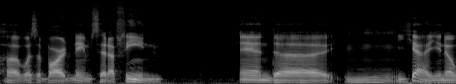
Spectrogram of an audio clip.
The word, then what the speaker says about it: Serafin: people always say it's serifin which is no big deal uh i well let's see i always pronounce it in the spanish way with the seraphine yeah okay so how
